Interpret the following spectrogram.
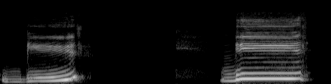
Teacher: Mais moi j'entends un long u.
